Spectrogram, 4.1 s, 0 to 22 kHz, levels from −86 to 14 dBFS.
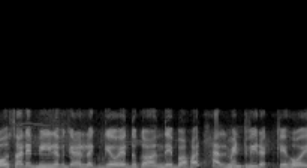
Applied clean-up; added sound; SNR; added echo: neural separator model SepFormer DNS4.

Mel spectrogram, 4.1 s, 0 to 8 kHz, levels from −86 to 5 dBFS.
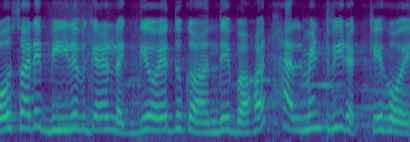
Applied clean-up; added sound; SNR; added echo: none; none; none; none.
